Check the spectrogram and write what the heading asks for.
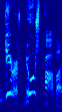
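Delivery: strange, high-pitched put-on voice. Telling Cody what he sounds like: imitating Cody's weird voice. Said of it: "in that weird voice of yours ... that's what you sound like".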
